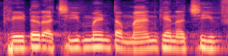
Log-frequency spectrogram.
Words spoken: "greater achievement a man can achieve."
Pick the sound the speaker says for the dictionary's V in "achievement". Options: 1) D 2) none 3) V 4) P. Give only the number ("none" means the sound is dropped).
3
